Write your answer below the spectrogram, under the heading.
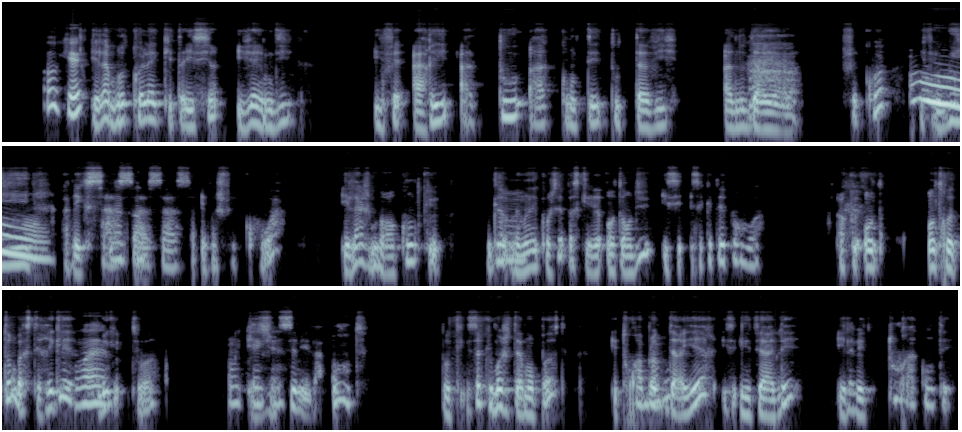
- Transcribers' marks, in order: gasp; drawn out: "Ouh"; unintelligible speech
- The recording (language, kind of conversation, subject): French, unstructured, Comment gérer un conflit au travail ou à l’école ?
